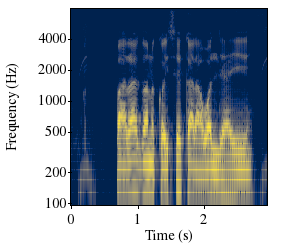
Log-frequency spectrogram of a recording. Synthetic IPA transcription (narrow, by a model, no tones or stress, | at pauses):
paɾaɡʌnkʌjsekaɾawʌld͡ʒae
